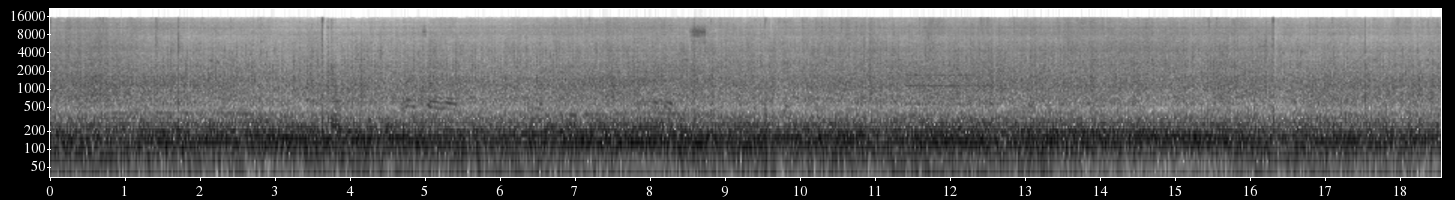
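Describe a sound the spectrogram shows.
Tank tracks clank and rattle.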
